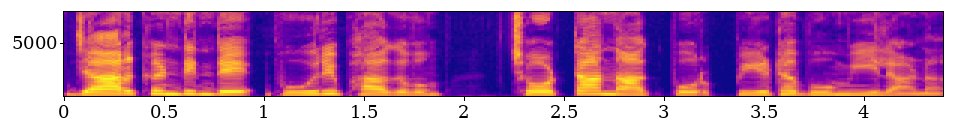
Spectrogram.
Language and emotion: Malayalam, neutral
